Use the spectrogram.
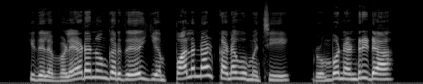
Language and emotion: Tamil, happy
